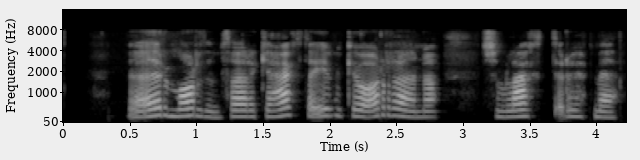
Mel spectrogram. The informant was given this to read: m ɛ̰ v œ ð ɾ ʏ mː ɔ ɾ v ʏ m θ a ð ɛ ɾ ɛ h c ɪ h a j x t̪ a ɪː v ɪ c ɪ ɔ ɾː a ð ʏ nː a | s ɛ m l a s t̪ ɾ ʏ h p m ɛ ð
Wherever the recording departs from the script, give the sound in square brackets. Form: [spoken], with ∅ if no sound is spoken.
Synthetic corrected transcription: m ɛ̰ [ð] œ ð ɾ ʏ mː ɔ ɾ [ð] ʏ m θ a ð ɛ ɾ ɛ h c ɪ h a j x t̪ a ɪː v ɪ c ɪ ɔ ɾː a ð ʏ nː a | s ɛ m l a [x] t̪ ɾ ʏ h p m ɛ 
